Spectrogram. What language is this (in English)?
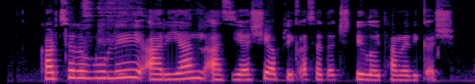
Georgian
